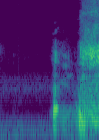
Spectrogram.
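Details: Acted sneezing fit in a simulated scenario of a teacher sneezing while teaching a class: a sharp intake, then an explosive burst into a second forceful release; sneeze.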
